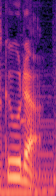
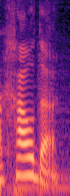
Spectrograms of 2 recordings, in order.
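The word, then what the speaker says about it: Gouda: a year more than half of it is guda or Hala as it's pronounced here Fran ctin is a Seventh Generation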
